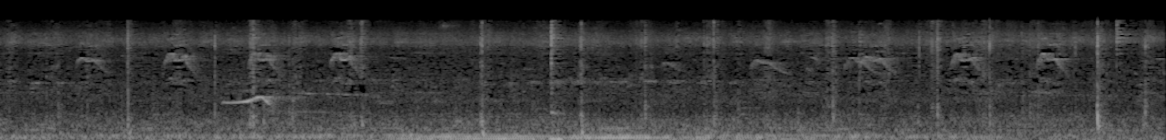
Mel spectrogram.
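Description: Birds chirping faintly in short high notes, repeated many times, with one rising whistled call a couple of seconds in. Scattered soft clicks are mixed in, one of them the loudest sound, about halfway.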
